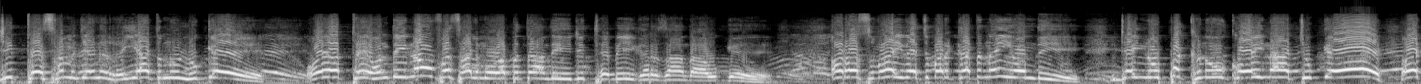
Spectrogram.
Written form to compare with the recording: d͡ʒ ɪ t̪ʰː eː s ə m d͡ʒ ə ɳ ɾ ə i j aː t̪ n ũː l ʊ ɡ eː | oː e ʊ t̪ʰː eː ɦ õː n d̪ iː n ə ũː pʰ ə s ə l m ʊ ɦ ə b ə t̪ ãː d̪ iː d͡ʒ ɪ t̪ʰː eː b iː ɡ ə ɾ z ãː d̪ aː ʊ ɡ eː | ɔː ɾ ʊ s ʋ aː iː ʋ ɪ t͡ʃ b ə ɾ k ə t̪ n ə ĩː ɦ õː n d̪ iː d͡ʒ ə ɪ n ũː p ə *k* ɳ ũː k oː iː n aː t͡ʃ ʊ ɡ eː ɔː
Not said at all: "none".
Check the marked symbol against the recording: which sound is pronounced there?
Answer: kʰ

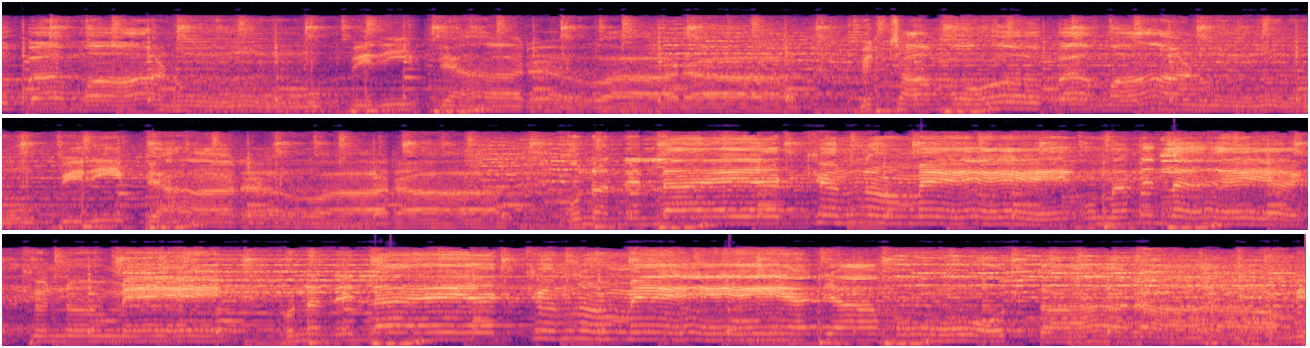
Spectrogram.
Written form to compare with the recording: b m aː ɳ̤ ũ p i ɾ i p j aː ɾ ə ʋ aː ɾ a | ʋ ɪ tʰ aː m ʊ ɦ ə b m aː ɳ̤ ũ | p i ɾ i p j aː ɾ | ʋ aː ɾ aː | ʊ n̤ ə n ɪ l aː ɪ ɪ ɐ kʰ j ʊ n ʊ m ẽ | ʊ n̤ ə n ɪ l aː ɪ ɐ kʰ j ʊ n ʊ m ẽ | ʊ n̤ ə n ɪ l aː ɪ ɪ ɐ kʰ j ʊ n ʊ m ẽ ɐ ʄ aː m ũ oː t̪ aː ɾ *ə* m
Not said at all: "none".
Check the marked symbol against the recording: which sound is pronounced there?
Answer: a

